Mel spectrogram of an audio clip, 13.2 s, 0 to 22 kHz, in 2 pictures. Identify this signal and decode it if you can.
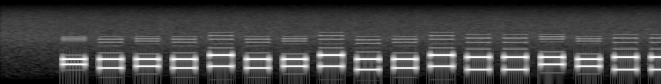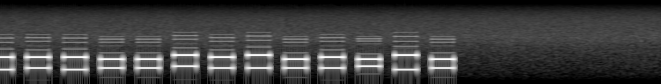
DTMF, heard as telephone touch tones, dialled by machine, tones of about 220 ms. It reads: *4749479149220722524495645734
